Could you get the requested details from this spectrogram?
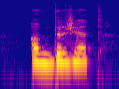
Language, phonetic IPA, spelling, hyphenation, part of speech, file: Czech, [ˈobdr̩ʒɛt], obdržet, ob‧dr‧žet, verb, Cs-obdržet.ogg
- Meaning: to receive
